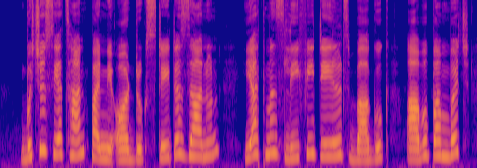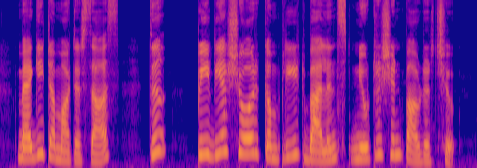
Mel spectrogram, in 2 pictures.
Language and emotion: Kashmiri, neutral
